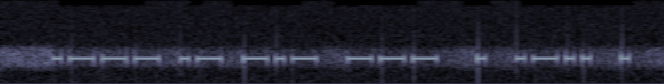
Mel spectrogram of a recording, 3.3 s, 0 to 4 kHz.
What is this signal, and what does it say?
Morse code, heard as a keyed tone, about 27 wpm, 720 Hz, with radio noise. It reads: JAKO ELE
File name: dlazaawansowanych / nagraniazpasma / websdr recording 3565.0kHz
